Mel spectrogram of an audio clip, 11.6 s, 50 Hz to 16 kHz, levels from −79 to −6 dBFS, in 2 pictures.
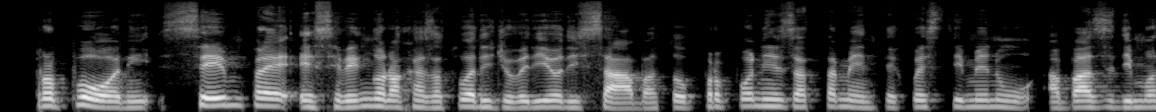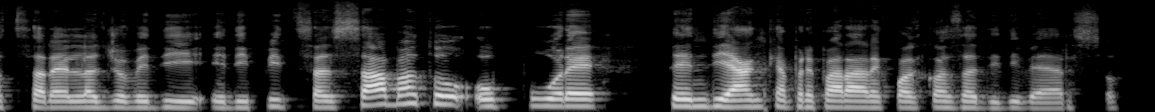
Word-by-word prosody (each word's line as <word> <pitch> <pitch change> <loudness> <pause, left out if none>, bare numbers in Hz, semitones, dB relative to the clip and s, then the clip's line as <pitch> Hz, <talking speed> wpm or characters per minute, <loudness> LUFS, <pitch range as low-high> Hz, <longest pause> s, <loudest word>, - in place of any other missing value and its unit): proponi 175 -5 +3
sempre 205 +1 +3
e 170 - 0
se 170 +2 -6
vengono 170 +1 +2
a - - -4
casa 165 -2 -3
tua 180 +2 +1
di 170 -1 -3
giovedì 160 +1 -2
o 170 - +1
di 160 - -5
sabato, 145 +1 +1
proponi 180 +3 -3
esattamente 175 -3 -3
questi 175 +2 -6
menù 175 -3 -5
a 150 - -3
base 165 +1 +2
di 165 - -3
mozzarella 160 -1 0
giovedì 160 0 -5
e 155 - -7
di 160 0 -7
pizza 185 +1 -7
al 165 - +1
sabato, 240 +5 +3
oppure 190 0 +1 0.3
tendi 185 -1 +1
anche 175 +1 +4
a 175 - -3
preparare 165 -2 +1
qualcosa 160 0 -3
di 150 -1 -9
diverso? 150 0 -9
170 Hz, 180 wpm, -23 LUFS, 160-185 Hz, 0.3 s, anche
